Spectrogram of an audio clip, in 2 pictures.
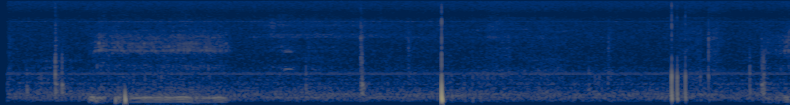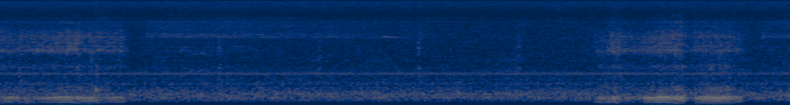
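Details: Snoring in a sleeping pit bull: low, rumbling snores on each breath, about every six to seven seconds, with faint clicks and room hum.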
